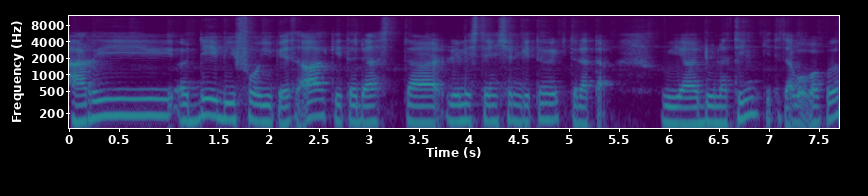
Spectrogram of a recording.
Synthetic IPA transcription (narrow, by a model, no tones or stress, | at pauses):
haɾi | ədebifɔjupiɛsa̰kit̪ədahst̪at̚ɾilist̪ɛnʃənkit̪əki̥t̪ədat̪a̰ʔ̚ | wiadunãt̪ɪŋkit̪ət̪a̰ʔbua̰ʔbapə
